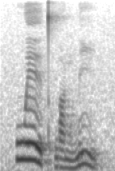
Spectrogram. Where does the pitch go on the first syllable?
falling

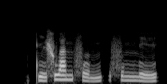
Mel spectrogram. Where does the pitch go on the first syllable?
rising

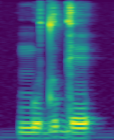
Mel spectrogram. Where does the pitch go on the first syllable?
low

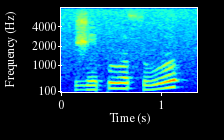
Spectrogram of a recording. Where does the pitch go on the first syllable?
low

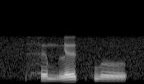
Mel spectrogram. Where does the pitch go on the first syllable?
low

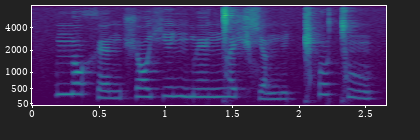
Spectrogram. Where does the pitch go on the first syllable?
high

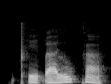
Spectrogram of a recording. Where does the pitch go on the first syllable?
low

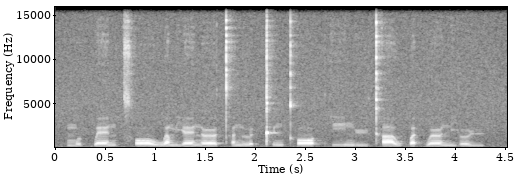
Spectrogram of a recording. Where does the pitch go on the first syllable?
rising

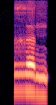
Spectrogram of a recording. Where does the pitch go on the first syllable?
low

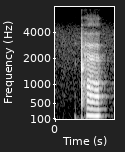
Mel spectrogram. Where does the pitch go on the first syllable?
low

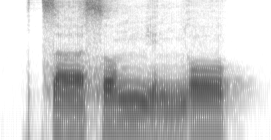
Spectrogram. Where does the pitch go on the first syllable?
low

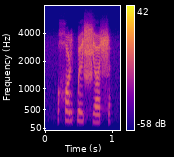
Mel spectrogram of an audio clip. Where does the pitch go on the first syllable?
high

